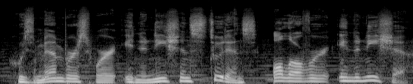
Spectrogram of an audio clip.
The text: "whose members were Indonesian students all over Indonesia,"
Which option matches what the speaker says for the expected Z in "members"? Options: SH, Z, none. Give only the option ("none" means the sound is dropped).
Z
